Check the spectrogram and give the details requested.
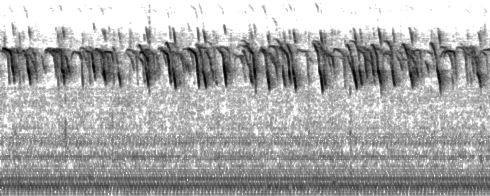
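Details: Colourful baby chicks calling together, a crowded stream of loud, high, falling peeps with uneven rises in volume, over a quiet steady hum.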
